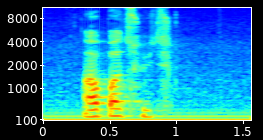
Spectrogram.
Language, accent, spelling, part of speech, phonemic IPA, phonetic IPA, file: Armenian, Eastern Armenian, ապացույց, noun, /ɑpɑˈt͡sʰujt͡sʰ/, [ɑpɑt͡sʰújt͡sʰ], Hy-ապացույց.ogg
- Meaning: proof, evidence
